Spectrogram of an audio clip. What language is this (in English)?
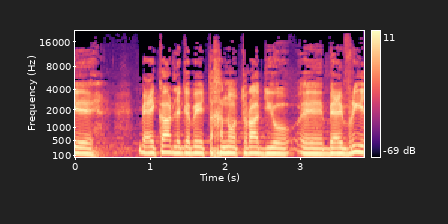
Hebrew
